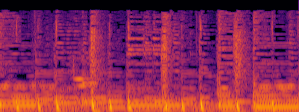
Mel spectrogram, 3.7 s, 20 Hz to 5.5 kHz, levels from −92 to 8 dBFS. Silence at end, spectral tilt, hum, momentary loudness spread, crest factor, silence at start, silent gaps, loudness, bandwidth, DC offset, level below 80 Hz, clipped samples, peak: 0 s; -10.5 dB/octave; none; 3 LU; 16 dB; 0 s; none; -22 LUFS; 4.5 kHz; 0.2%; -30 dBFS; under 0.1%; -4 dBFS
